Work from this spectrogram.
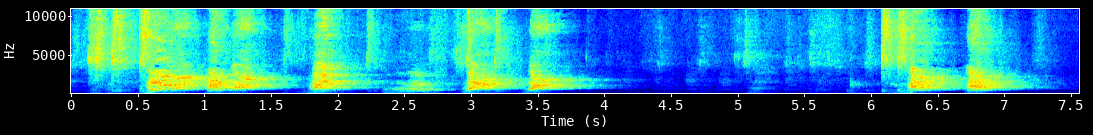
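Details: A Welsh Corgi with balloons barks in sharp, repeated bursts with a brief pause between volleys.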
